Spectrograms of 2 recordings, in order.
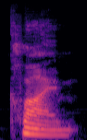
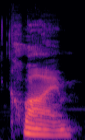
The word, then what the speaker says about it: climb: have the word climb notice that the B at the end of the word is silent climb climb now the be also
